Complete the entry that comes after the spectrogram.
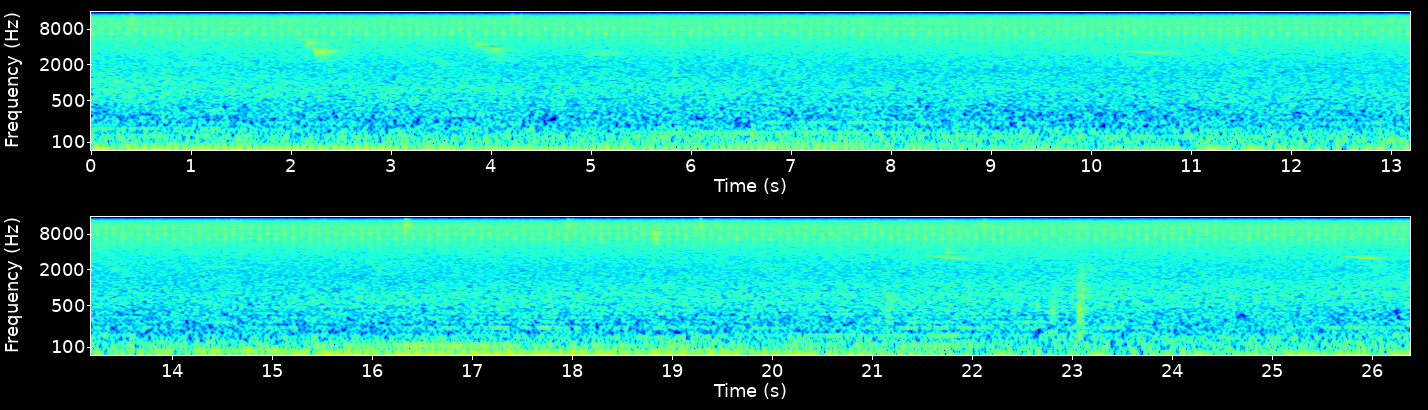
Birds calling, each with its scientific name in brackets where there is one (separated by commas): Blue Jay (Cyanocitta cristata), Red-eyed Vireo (Vireo olivaceus)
